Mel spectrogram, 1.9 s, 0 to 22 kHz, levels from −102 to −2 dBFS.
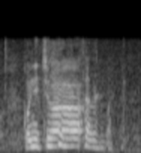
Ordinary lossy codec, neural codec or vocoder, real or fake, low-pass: none; codec, 16 kHz, 16 kbps, FreqCodec, larger model; fake; none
